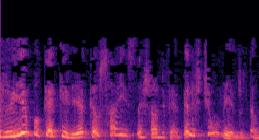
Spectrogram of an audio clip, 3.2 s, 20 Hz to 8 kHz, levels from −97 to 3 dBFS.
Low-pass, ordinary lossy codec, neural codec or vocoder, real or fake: 7.2 kHz; MP3, 24 kbps; vocoder, 44.1 kHz, 128 mel bands, Pupu-Vocoder; fake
